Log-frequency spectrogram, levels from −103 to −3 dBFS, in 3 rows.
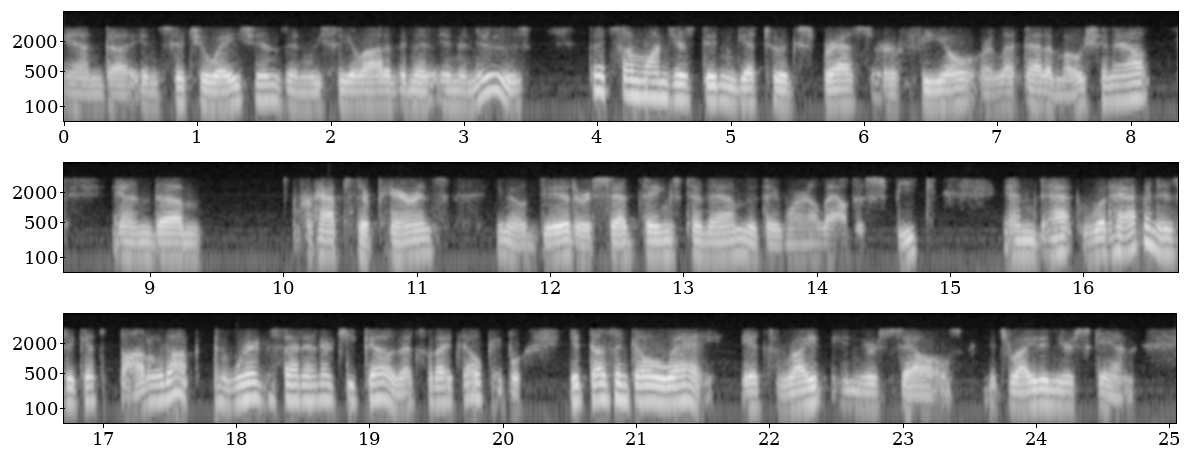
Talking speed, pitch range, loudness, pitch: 195 wpm, 105-140 Hz, -22 LUFS, 110 Hz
